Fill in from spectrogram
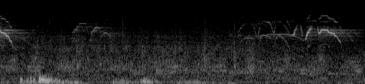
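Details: White-faced whistling ducks at WWT Slimbridge giving thin, whistled calls in arching, rising-then-falling notes, a short burst near the start and another later, with low murmuring human voices underneath.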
